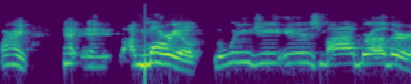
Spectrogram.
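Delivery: slow, high-pitched, drawn-out voice. Retelling a friend's repeated bit in the Bill Clinton voice. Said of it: "he just kept doing the Bill Clinton voice".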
